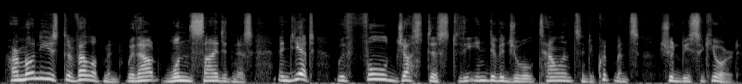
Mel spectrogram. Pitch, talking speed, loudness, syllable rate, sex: 165 Hz, 155 wpm, -20 LUFS, 5.8 syllables/s, male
